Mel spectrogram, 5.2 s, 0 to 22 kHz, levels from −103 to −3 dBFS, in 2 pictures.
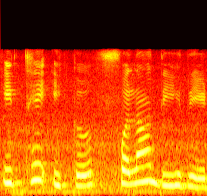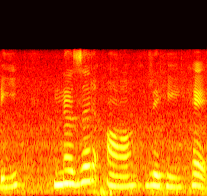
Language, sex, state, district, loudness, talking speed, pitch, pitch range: Punjabi, female, Punjab, Kapurthala, -16 LUFS, 105 wpm, 225 Hz, 210-265 Hz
